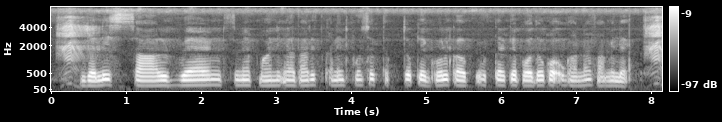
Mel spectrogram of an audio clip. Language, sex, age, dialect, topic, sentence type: Hindi, male, 18-24, Awadhi Bundeli, agriculture, statement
